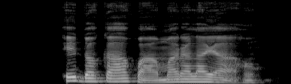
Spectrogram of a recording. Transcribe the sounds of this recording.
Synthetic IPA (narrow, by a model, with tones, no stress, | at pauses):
ɪ˦dɔ˦ka˦a˦kʷa˨a˨ma˦ɾa˦la˦ja˦a̰˨ɦʊ˦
